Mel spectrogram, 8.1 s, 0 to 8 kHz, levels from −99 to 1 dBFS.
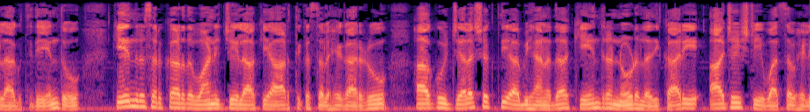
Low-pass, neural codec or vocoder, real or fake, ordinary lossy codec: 7.2 kHz; none; real; none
